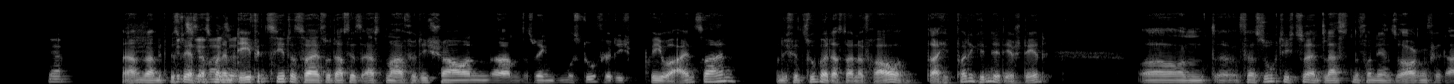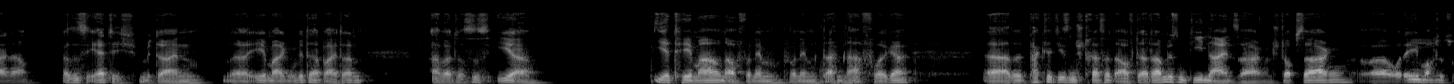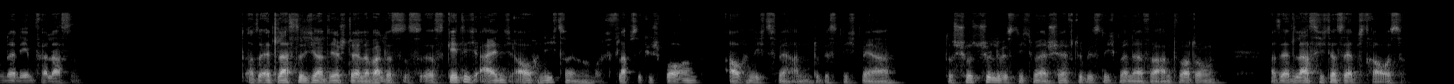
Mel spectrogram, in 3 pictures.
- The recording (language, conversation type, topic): German, advice, Wie äußern sich bei dir Burnout-Symptome durch lange Arbeitszeiten und Gründerstress?
- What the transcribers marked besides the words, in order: unintelligible speech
